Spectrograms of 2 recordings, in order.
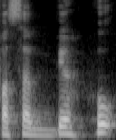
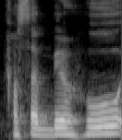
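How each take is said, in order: First: The final vowel is short, not lengthened. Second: The final vowel is drawn out long. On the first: The speaker calls it right. "നീട്ടാതെയാണ് അതിന് ഉച്ചരിക്കേണ്ടത്. അപ്പോൾ ഫസബ്യഹു എന്നേ പറയുള്ളൂ" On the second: The speaker calls it wrong. "എന്ന് പറയില്ല"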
